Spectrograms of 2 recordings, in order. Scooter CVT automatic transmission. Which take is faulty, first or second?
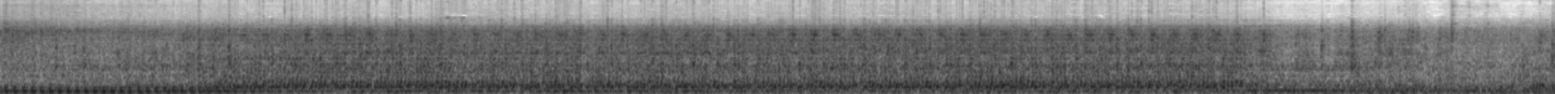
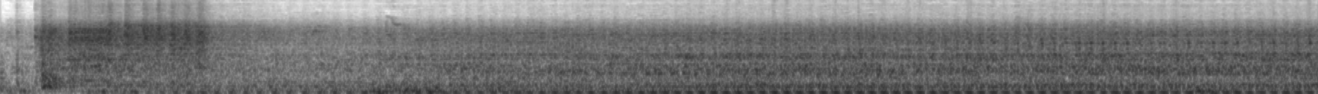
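first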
